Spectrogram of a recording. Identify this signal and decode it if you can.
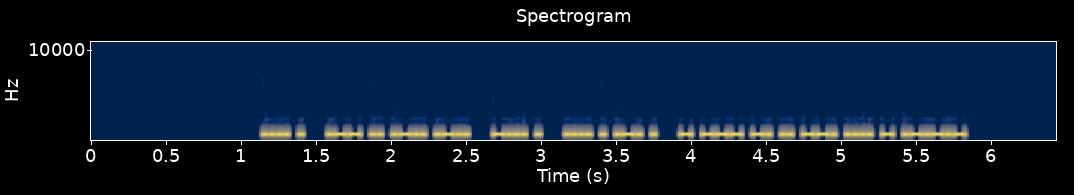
Morse code, heard as a keyed tone, about 50 wpm, 700 Hz. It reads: HE WILL BE HERE TONIGHT.
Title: Sentences from Top 600 Words 50wpm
